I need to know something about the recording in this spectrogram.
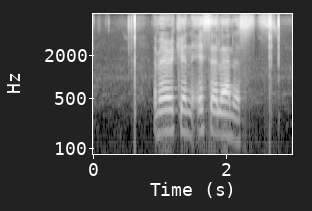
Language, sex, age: English, male, 19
